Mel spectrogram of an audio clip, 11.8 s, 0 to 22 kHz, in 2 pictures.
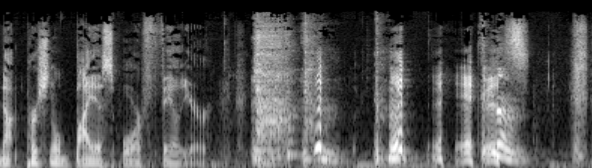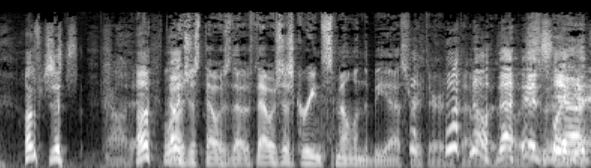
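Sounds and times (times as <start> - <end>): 
speech: 0.0 - 11.8
person coughing: 2.5 - 4.2
laughter: 3.8 - 5.3, 10.0 - 11.8.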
